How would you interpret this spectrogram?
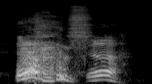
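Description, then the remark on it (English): A single loud, voiced sneeze: a rising, strained intake, a sharp hissing burst, then a falling vocal tail, about a second long and alone. “excuse me. Bless you.”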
